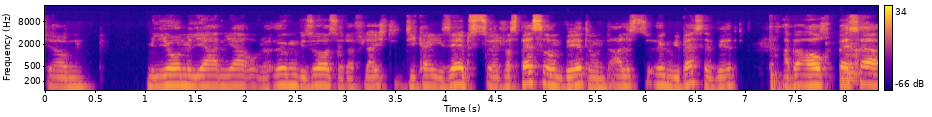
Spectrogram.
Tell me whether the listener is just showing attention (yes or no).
yes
